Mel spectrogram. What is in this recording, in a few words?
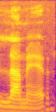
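"lick", English word; Multi-Lingual Talking Picture Dictionary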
